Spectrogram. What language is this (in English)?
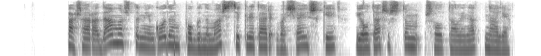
Mari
